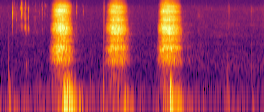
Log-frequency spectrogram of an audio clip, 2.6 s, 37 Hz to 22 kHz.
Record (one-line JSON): {"exhalation_length": "2.6 s", "exhalation_amplitude": 2703, "exhalation_signal_mean_std_ratio": 0.41, "survey_phase": "alpha (2021-03-01 to 2021-08-12)", "age": "18-44", "gender": "Female", "wearing_mask": "No", "symptom_none": true, "symptom_onset": "13 days", "smoker_status": "Never smoked", "respiratory_condition_asthma": false, "respiratory_condition_other": false, "recruitment_source": "REACT", "submission_delay": "2 days", "covid_test_result": "Negative", "covid_test_method": "RT-qPCR"}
